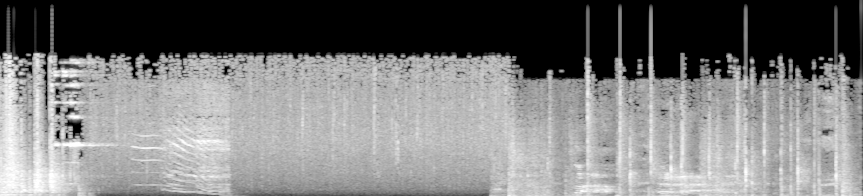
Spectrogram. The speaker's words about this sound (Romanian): Haide de grabă, Haide. Ușa! Spargem!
